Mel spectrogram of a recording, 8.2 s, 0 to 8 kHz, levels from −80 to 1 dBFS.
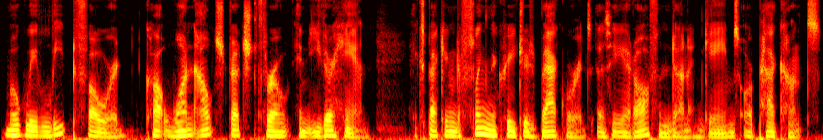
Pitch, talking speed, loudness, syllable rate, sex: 95 Hz, 190 wpm, -20 LUFS, 5.2 syllables/s, male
